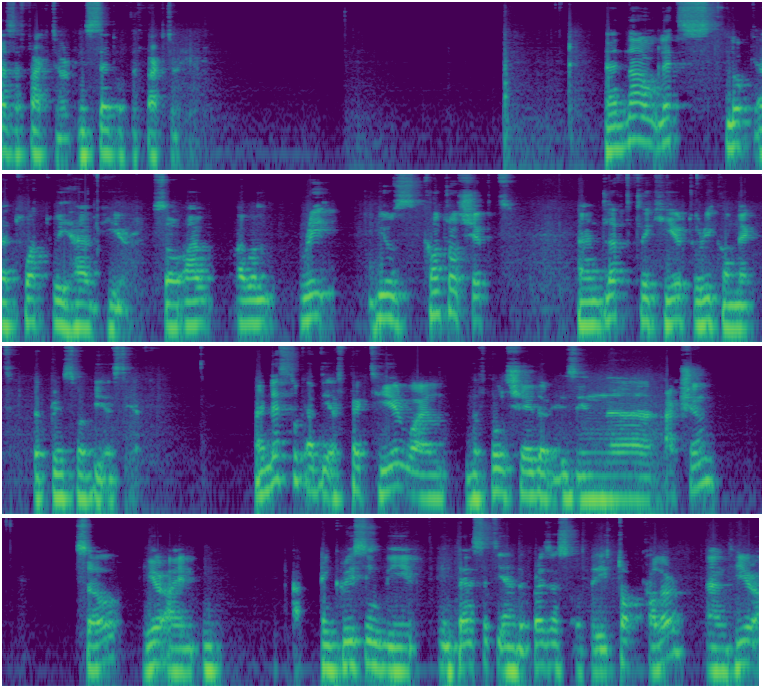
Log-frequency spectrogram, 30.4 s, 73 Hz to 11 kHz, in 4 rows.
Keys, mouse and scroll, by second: 1.9-3.4 drag, 3.9 middle click, 5.8 middle click, 6.6 middle click, 13.8 ctrl+shift+click, 16.8 middle click, 18.4 middle click, 19.5 middle click, 20.3 middle click, 23.0-24.3 drag, 30.2-30.3 drag.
